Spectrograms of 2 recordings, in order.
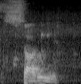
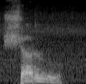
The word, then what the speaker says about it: Sheru: And also, he was also mispronouncing his own name, which was not Saru, but Sharu, which is S-H-E-R-U, which means lion in Hindi.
